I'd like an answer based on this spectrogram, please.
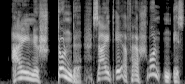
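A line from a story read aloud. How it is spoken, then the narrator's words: Bellowing. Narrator (German): brüllte Sam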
